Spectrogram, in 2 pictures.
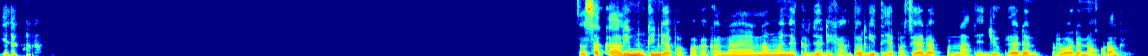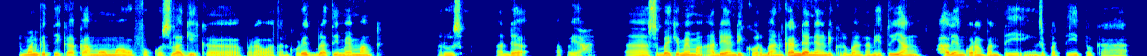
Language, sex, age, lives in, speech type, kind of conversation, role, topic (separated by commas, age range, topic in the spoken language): Indonesian, male, 30-34, Indonesia, conversation, advice, advisor, Bagaimana cara menemukan waktu setiap hari untuk merawat diri di tengah jadwal yang padat?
